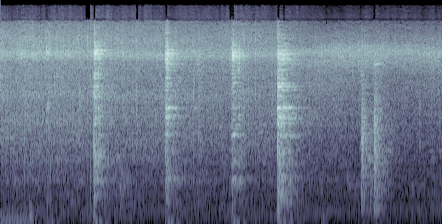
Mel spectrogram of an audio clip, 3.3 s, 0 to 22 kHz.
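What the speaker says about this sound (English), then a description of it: "we're going to mash about 1/3 of them with our fork to really open up those flavors" A fork mashes rinsed capers in a skillet, giving five or so sharp, distinct taps against the pan over a faint background sizzle, with no talking.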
